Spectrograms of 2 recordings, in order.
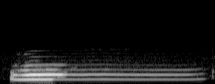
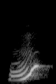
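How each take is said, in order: First: The pitch stays high and level. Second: The pitch rises like a question. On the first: "Everything is flat" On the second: "Go up"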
